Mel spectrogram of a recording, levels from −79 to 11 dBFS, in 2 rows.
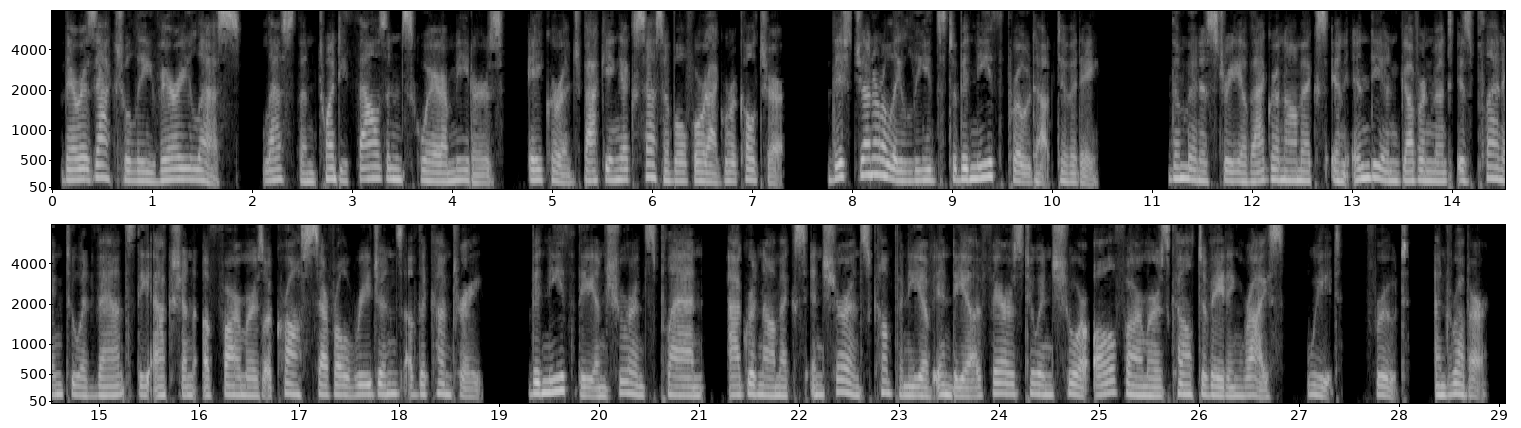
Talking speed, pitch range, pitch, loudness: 130 wpm, 150-175 Hz, 160 Hz, -19 LUFS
